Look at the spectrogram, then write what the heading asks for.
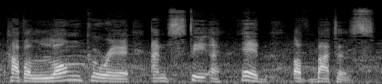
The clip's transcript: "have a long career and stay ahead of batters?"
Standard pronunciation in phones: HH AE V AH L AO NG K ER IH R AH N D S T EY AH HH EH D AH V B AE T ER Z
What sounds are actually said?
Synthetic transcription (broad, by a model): HH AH V AH L AO NG K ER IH R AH N S T EY AH HH EH D AH V B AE T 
